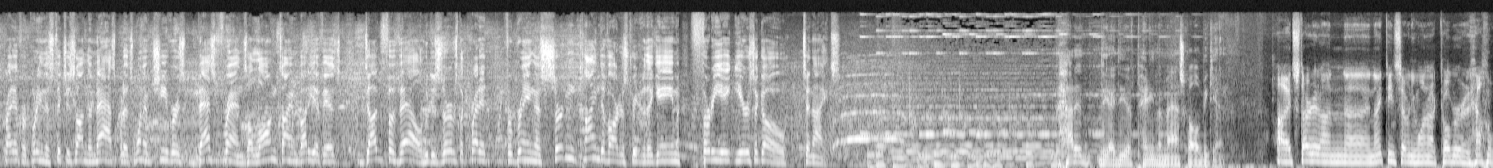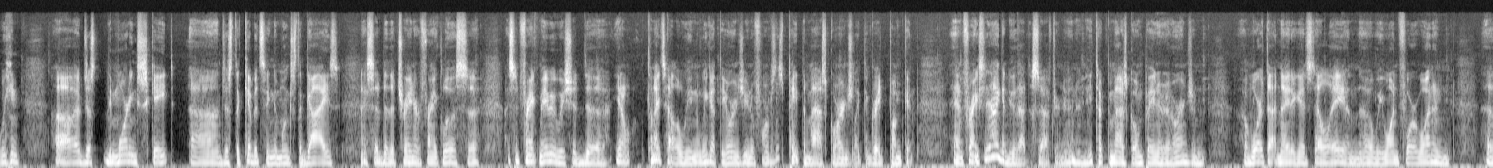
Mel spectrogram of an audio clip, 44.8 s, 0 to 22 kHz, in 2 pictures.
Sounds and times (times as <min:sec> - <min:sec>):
Speech: 0:00.0 - 0:12.6, 0:15.9 - 0:18.5, 0:19.1 - 0:36.1, 0:36.7 - 0:44.7.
